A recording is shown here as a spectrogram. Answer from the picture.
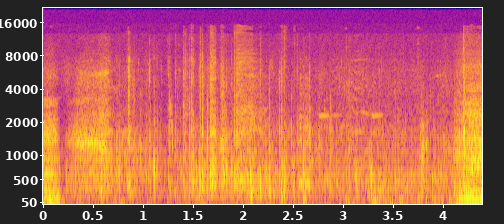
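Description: Near silence, with only faint scattered ticks and rustles.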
